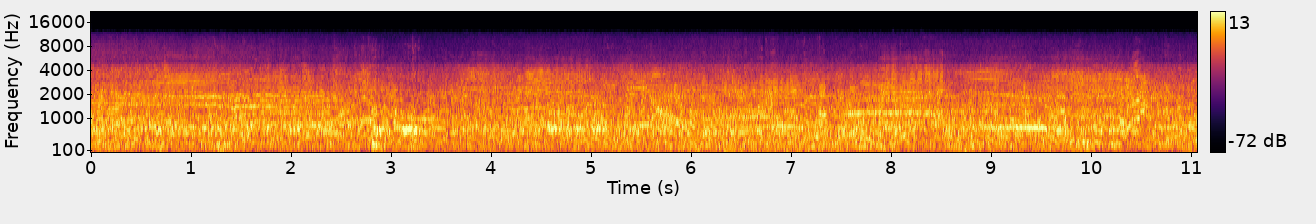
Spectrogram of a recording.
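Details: Dense chorus of many Cape fur seals at Cape Cross on the Skeleton Coast of Namibia in 1992, adults fighting and rearing pups; constant overlapping harmonic bleats and moans rising and falling over a continuous rumbling wash.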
